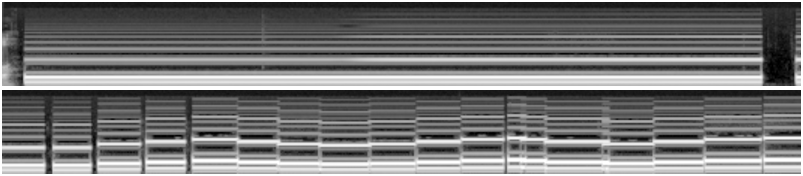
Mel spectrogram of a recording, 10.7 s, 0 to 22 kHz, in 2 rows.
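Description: Bitwig FM-4 synthesizer used as an additive synth: four sine oscillators at 0.5, 1, 2 and 6 times the fundamental, giving a sub-octave, octave and a fifth above. It holds one steady note for about five seconds, then, after a brief break, plays a quick run of short notes stepping up and down.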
